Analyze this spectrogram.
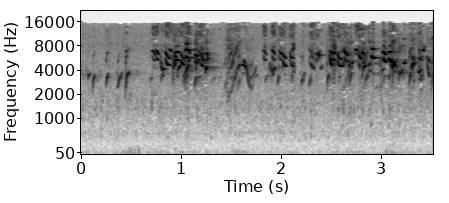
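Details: Clear goldfinch song starting after a short pause, with rapid sparkling trills, a looping slurred note, and chattering phrases.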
